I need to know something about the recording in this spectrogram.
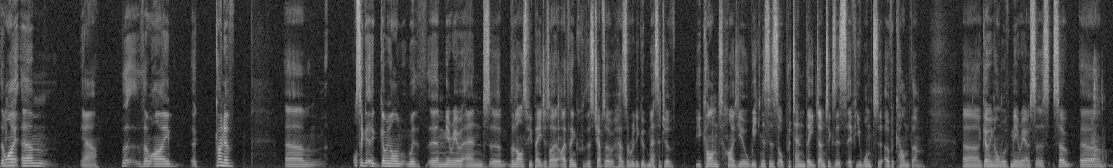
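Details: Man who self-identifies as a stammerer, in natural conversational speech with word and phrase repetitions; stuttering.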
